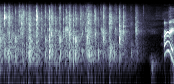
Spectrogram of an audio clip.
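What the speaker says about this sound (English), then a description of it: "please give a round of applause for Katie Campbell" Applause from a club audience welcoming a young member's presentation: dense, steady clapping close to the listener for about three seconds, fading out, followed by a brief rising tone or squeal at the end.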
